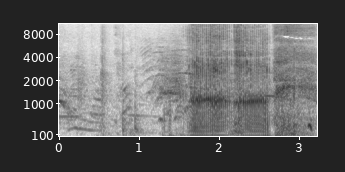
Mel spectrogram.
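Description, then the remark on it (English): A voice imitates loud, exaggerated snoring, with raspy rattling inhales that swell and rumble, about two long snore breaths in a row. “You see, when we hit them, they snore.”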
